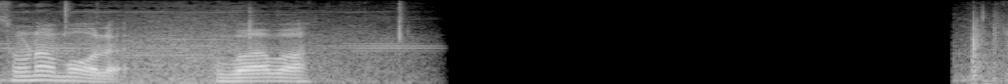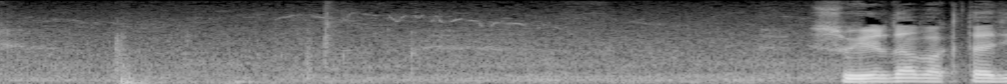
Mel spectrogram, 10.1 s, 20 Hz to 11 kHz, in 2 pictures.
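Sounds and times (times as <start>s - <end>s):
sharp knocks: 4.8s - 6.8s.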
